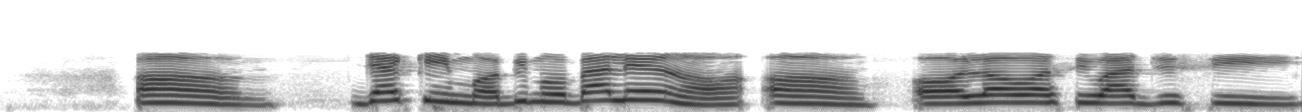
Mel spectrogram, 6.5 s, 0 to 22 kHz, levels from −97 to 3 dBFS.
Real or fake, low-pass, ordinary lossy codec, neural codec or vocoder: real; 3.6 kHz; none; none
